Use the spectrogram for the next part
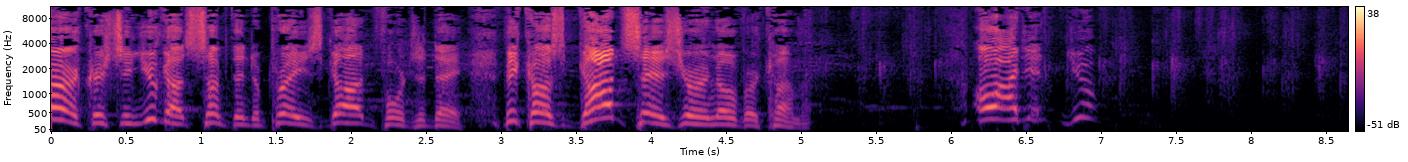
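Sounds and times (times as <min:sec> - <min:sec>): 
speech: 0:00.1 - 0:05.2, 0:06.2 - 0:07.1
crowd clapping hands in a large room: 0:02.4 - 0:08.6.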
